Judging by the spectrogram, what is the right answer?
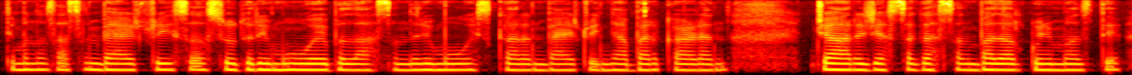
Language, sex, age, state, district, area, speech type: Kashmiri, female, 30-45, Jammu and Kashmir, Shopian, rural, spontaneous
